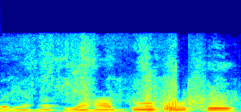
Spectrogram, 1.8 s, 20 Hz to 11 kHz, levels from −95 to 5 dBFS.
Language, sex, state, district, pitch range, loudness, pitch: Hindi, male, Jharkhand, Jamtara, 140-145 Hz, -22 LUFS, 145 Hz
